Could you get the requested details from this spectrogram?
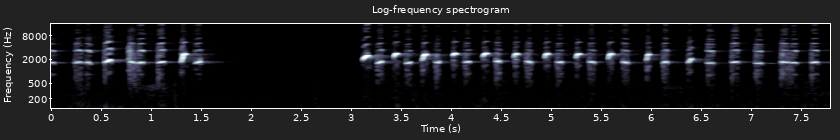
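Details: Cockatiel kept as a pet whistling a catchy tune: a short opening phrase, a pause, then a long even run of rapid repeated notes on two pitches, about three per second.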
